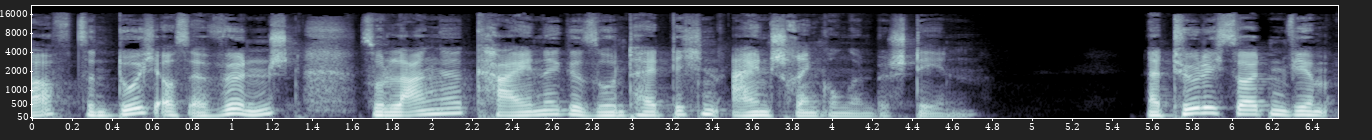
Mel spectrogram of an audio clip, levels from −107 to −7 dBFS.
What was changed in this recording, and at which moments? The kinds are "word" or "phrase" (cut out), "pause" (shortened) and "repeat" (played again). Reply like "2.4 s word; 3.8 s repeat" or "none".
none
